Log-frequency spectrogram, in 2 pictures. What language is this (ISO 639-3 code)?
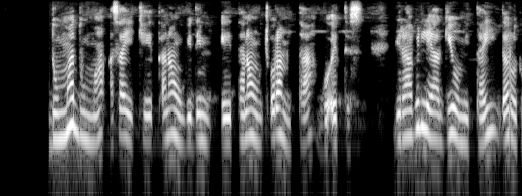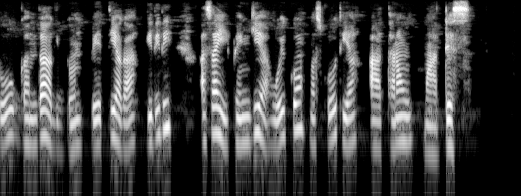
wal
